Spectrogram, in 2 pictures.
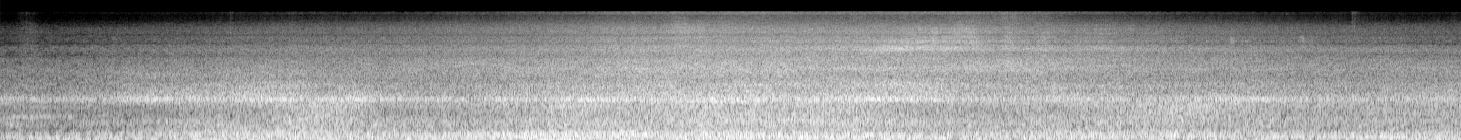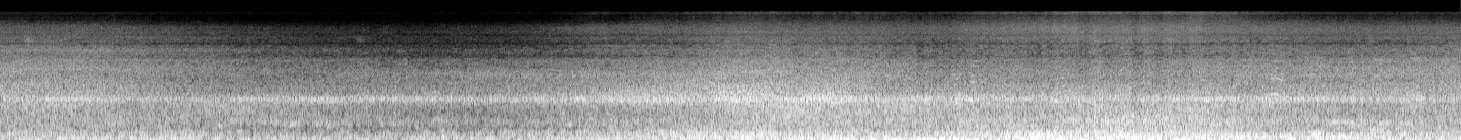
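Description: Road traffic going past, a steady rush that swells twice as vehicles pass, with a faint steady high tone running through it.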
